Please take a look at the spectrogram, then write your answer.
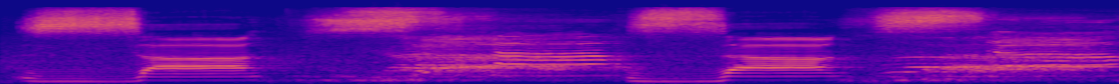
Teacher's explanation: سختی سے ملا کے سیٹی کی سی آواز ہلکی سی، زا، زا، اس میں تھوڑی سی سخت آواز آئے، لال کے اندر بالکل نرم آواز ہو، لال، ٹھیک ہے، لیکن زا کے اندر سخت آواز ہو، زا۔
